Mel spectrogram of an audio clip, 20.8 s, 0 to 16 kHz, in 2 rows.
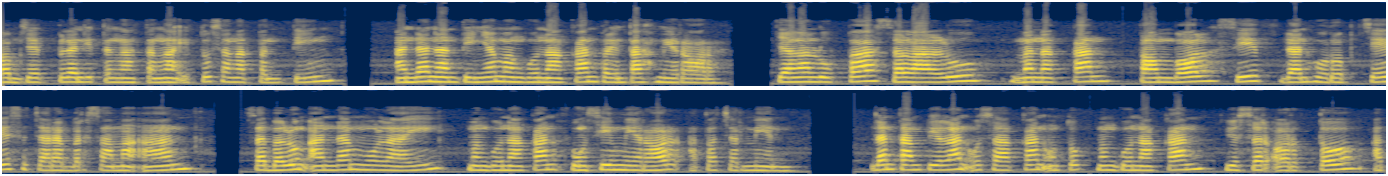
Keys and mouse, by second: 0.0 middle click.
